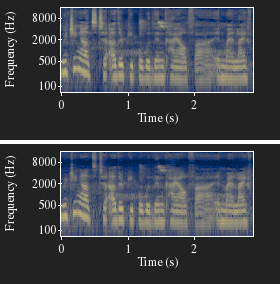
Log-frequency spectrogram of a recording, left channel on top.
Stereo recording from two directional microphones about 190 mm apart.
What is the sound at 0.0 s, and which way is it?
Speech, 15° left (ahead or behind).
